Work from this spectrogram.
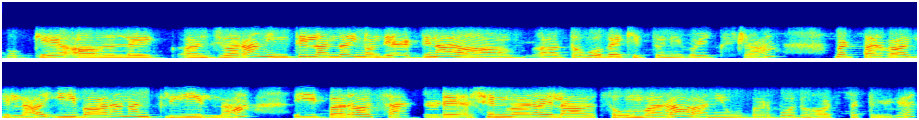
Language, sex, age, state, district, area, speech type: Kannada, female, 18-30, Karnataka, Tumkur, urban, conversation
